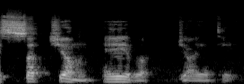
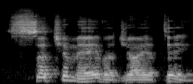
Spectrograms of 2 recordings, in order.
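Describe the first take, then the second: First: The first two words are said separately. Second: The final consonant joins onto the next word. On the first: The speaker calls it wrong. "I don't say" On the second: The speaker calls it right. "Same thing"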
